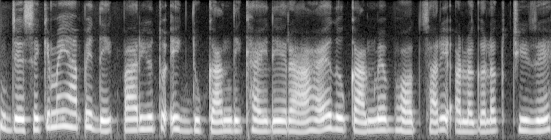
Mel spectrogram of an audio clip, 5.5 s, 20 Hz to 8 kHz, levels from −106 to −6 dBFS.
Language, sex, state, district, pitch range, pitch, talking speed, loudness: Hindi, female, Uttar Pradesh, Jyotiba Phule Nagar, 220-245 Hz, 225 Hz, 250 wpm, -15 LUFS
